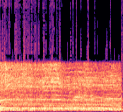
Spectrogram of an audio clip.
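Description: Several people yelling together in one long held shout, thin and tinny like audio from a low-quality clip, its pitch sagging slightly near the end.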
